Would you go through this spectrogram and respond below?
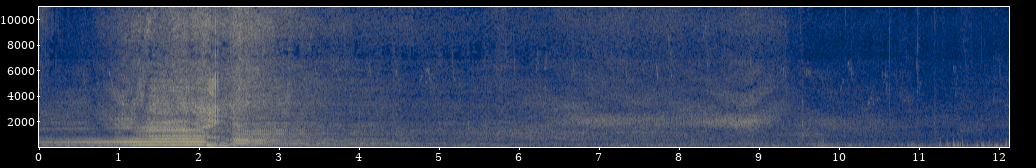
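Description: Truck rumbling past nearby, a loud broadband engine swell peaking around two seconds then fading to a steady distant traffic hum.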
